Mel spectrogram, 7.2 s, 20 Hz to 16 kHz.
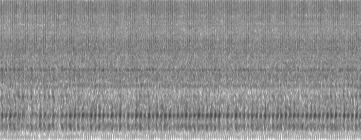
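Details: Renault H4M engine, 52,000 km, at idle: steady idle with a light fairly regular tapping knock about every half second; engine knock, cause not identified.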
